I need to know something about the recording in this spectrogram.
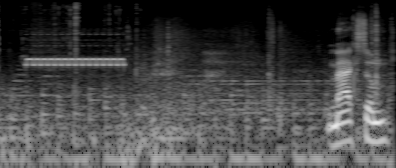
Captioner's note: phone rings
